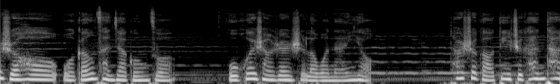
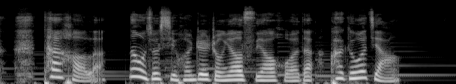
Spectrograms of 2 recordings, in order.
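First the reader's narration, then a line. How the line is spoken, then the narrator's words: Laughing out loud. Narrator (Chinese): 我一下子笑出声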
